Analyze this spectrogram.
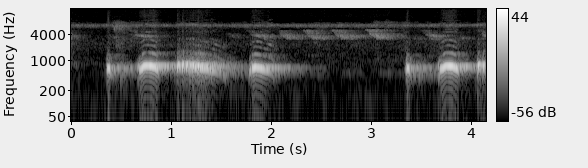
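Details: Cooing of a spotted dove, used to draw replies from other doves: one full phrase of soft, hollow coos ending in a falling note, followed after a pause by the start of the next phrase.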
